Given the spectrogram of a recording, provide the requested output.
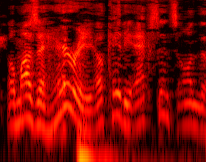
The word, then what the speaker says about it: Mazaheri: no but very few people do it's mazaheri oh mazahery okay the accents on the third syllable all right gotcha well hey for everybody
